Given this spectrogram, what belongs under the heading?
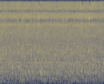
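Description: River rapids along the Appalachian Trail, a faint, steady broadband rush of flowing water with no other sounds.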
